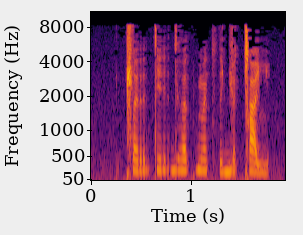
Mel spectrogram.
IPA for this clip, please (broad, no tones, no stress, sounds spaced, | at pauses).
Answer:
ǁ ɜ r t i r dʱ ɜ k b œ̃ t͡sʼ ɘ ɟ œ ǀ a ʎ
